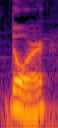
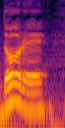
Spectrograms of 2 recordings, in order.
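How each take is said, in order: First: The word sounds just like plain 'door'. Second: The word does not sound like plain 'door'. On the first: The speaker calls it right. "is pronounced door" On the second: The speaker calls it wrong. "which was actually wrong"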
